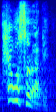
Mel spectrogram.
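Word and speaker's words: θεός: 그런데 우리 하나님, 신 이걸 그리스어로 테오스라게.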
